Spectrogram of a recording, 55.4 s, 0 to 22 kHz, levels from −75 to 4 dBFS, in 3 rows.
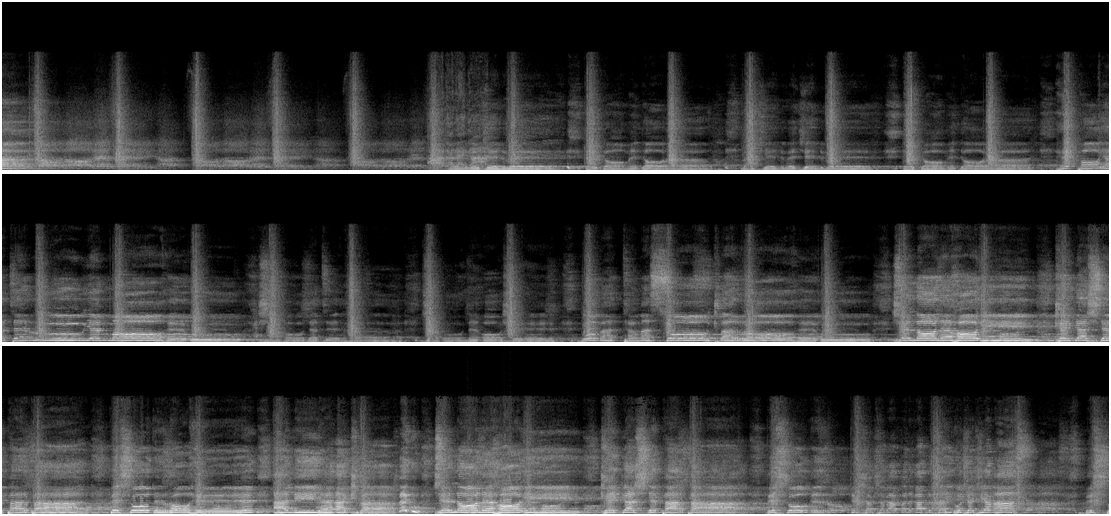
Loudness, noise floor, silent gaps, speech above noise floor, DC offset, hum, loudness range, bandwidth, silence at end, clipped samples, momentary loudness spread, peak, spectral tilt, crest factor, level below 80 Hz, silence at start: -14 LUFS; -37 dBFS; none; 23 dB; under 0.1%; none; 16 LU; 16 kHz; 0 s; under 0.1%; 19 LU; 0 dBFS; -4 dB/octave; 16 dB; -52 dBFS; 0 s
